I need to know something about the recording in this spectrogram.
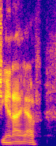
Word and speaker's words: GNIF: And directly to this, there's a forum that I linked to where a coder named, I must pronounce it GNIF, it's GNIF.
